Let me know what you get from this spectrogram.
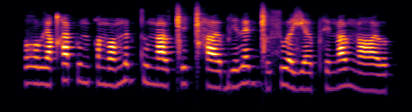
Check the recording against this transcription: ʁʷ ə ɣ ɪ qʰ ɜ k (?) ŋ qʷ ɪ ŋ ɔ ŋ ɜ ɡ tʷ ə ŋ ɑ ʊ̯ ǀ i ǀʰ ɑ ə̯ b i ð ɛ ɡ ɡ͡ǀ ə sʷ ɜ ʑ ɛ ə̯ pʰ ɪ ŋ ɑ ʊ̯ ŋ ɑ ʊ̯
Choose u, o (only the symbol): u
